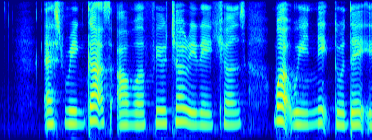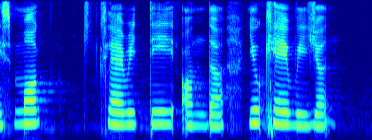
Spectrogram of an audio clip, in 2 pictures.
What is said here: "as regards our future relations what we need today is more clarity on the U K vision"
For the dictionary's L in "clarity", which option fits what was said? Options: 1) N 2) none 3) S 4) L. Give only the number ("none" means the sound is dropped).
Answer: 4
